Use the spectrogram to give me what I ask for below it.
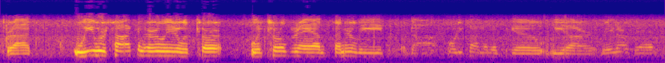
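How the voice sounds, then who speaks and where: A man, a military pilot in flight, talking over a helmet radio in calm, clipped, procedural radio talk. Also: fairly high pitch, brisk, creaky. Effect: helmet radio transmission. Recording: tinny radio link with static hiss.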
